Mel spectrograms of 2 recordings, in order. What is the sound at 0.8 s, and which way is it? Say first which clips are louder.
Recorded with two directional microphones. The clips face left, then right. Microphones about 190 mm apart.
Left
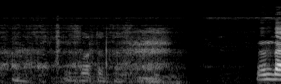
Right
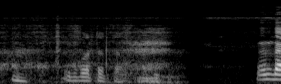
Speech: right 9 dB; 70° right (ahead or behind).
